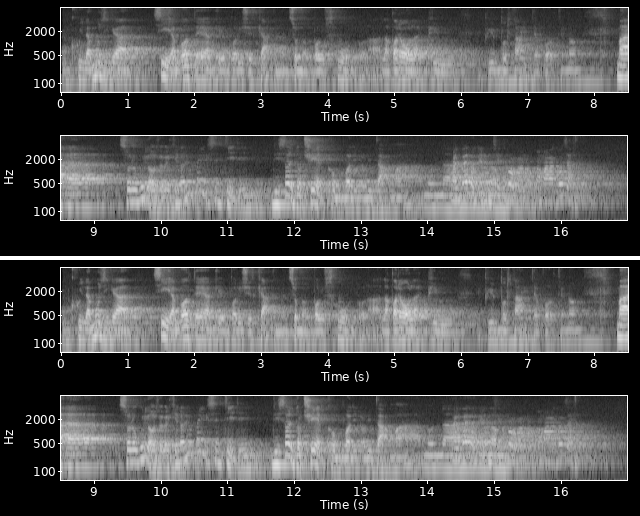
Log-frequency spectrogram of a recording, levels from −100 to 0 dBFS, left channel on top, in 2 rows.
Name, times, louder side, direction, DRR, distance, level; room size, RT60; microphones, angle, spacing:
voice 1, 0.0-1.1 1.4-5.9 6.4-7.7 8.0-15.2, right 2 dB, 30° right, 6 dB, 0.7 m, -28 dB
voice 2, 14.3-16.3, left 1 dB, 75° left, -4 dB, 3.1 m, -30 dB
22.0 x 10.5 x 2.8 m, 2.5 s
head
